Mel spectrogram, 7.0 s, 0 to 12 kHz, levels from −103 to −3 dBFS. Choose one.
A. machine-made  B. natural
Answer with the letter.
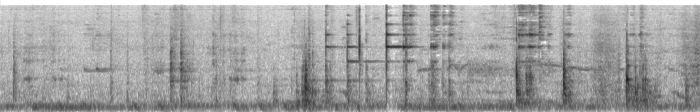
A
